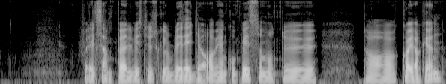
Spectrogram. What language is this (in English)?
Norwegian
